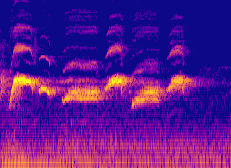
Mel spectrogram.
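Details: In Hà Nội, Vietnam, a caged hwamei trained for fighting gives clear, slurred whistles, four swooping phrases, each rising then gliding down, in just over two seconds.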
